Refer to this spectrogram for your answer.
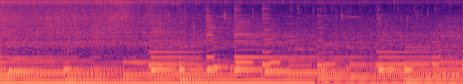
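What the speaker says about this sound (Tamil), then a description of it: "எண்ணெயை நல்லா காய வச்சு இந்த கிழங்க நம்ம ஊற வச்சுருக்க இந்த கிழங்க கொஞ்சம் கொஞ்சமாக அதில் போட்டு ஃப்ரை" Pieces of elephant yam deep frying in hot oil, a steady loud sizzle and bubble running throughout, with low tonal hum or music underneath.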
